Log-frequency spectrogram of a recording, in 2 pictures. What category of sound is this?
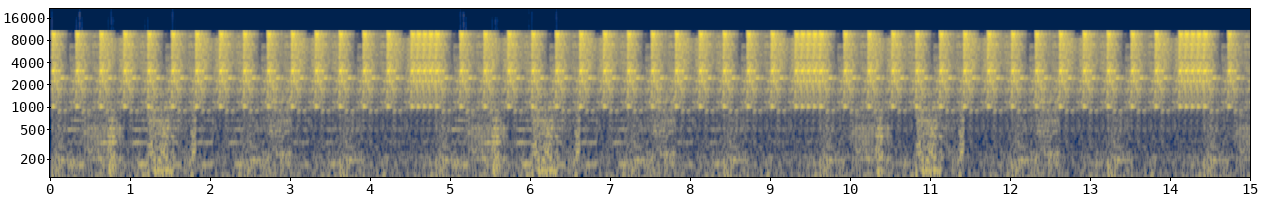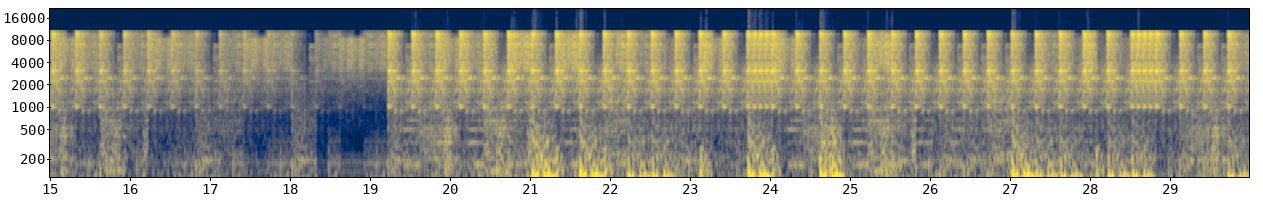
Music > Multiple instruments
